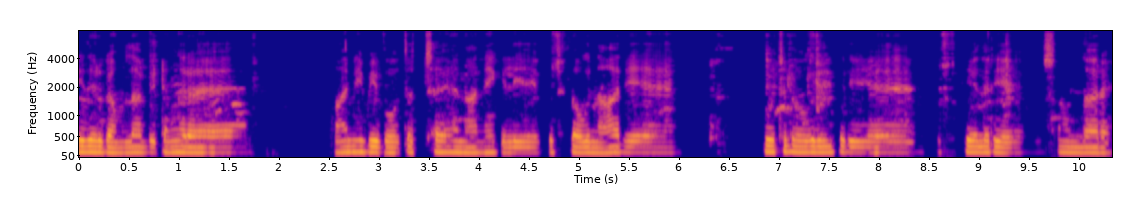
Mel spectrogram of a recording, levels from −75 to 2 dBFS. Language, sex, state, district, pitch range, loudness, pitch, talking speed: Rajasthani, male, Rajasthan, Churu, 125-135 Hz, -21 LUFS, 130 Hz, 175 wpm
